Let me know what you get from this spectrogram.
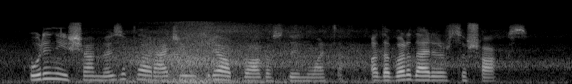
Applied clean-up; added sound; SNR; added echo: none; Car passing by; 8 dB; none.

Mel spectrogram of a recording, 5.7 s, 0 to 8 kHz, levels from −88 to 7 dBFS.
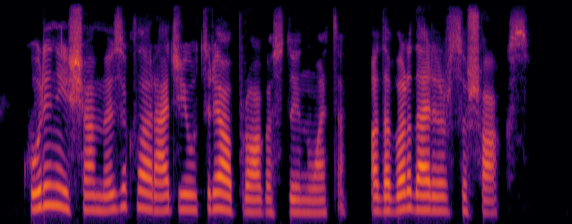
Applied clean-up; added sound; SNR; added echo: none; none; none; none.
